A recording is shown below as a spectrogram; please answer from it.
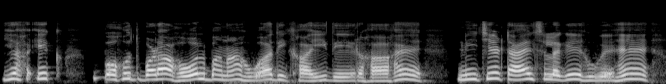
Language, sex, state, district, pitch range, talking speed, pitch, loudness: Hindi, male, Jharkhand, Ranchi, 190-240 Hz, 145 wpm, 225 Hz, -13 LUFS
